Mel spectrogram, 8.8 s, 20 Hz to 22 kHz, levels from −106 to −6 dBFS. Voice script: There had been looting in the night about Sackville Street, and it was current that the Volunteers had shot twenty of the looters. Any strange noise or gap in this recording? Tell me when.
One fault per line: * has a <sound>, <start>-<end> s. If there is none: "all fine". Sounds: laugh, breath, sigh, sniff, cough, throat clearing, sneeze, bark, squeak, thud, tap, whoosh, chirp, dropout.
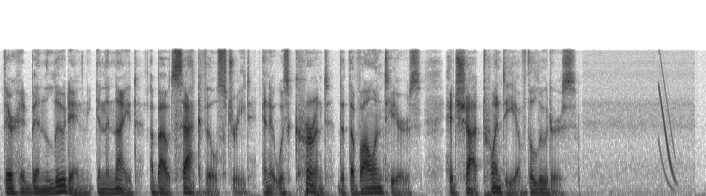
* has a chirp, 8.2-8.5 s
